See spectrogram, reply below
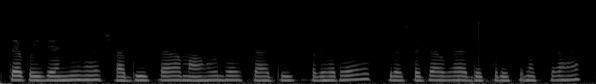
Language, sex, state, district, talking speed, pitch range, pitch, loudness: Hindi, female, Bihar, Purnia, 170 wpm, 185-195 Hz, 190 Hz, -44 LUFS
